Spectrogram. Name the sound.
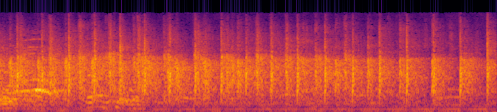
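audience clapping hands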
